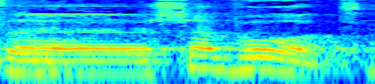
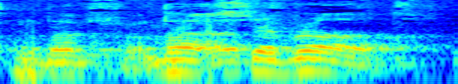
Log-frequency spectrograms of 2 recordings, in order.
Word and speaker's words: Shavuot: It's Shavuot. – Shavuot.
